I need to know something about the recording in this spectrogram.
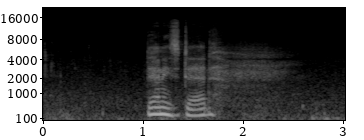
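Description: A young woman speaks briefly and with feeling.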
